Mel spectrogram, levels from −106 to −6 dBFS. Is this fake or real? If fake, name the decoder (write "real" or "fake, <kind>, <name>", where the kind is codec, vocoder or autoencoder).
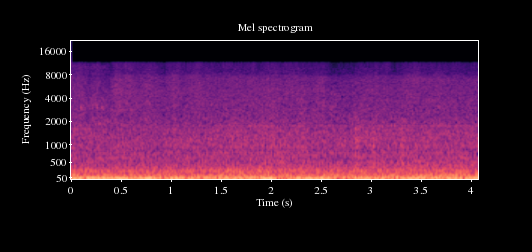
real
